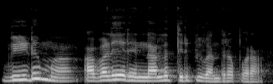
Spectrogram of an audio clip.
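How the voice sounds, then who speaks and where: Brief: man voicing a curt, dismissive elder brother, dark mellow tone, cartoon drama. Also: a little high, normal speed, dull audio, close to an everyday voice.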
